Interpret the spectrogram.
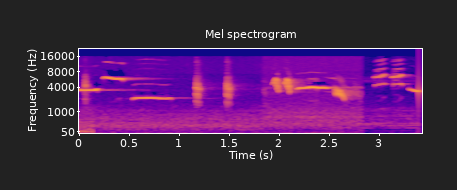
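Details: Blyth's reed warbler song at night, mixing long pure whistles at several pitches with dry, buzzy ticks and a burst of quick slurred notes, the phrases loud and sharply separated by short gaps.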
